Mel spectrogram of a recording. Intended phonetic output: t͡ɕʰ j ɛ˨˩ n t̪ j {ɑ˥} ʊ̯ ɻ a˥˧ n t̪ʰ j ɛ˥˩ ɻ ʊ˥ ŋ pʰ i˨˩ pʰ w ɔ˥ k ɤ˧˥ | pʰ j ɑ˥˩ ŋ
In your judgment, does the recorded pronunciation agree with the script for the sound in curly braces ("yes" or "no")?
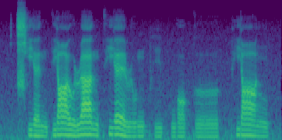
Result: no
